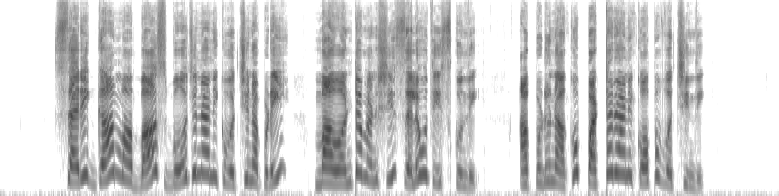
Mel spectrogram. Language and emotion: Telugu, angry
